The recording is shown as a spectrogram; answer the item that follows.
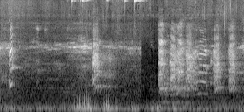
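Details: Male dog barking while running: a scattered rough bark early on, then a quick cluster of harsh, noisy barks after a brief silence, over a constant low rumble and a thin, steady high tone.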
